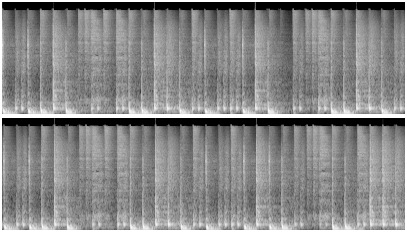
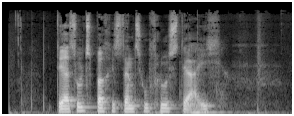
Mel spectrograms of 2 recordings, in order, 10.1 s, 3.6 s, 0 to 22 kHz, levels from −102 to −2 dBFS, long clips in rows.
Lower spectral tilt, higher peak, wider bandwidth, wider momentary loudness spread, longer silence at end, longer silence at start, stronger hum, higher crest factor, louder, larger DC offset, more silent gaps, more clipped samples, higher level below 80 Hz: about the same, -4 dB/octave vs -4 dB/octave; first, 0 dBFS vs -4 dBFS; about the same, 17 kHz vs 16 kHz; second, 4 LU vs 9 LU; second, 0 s vs 0.4 s; about the same, 0 s vs 0.1 s; neither; second, 16 dB vs 22 dB; first, -16 LUFS vs -22 LUFS; neither; neither; neither; first, -24 dBFS vs -42 dBFS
